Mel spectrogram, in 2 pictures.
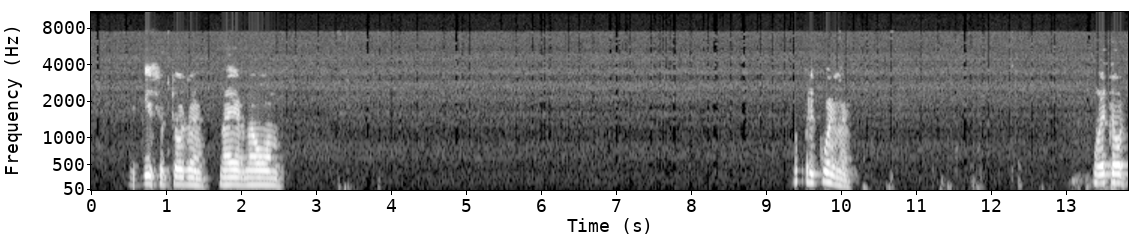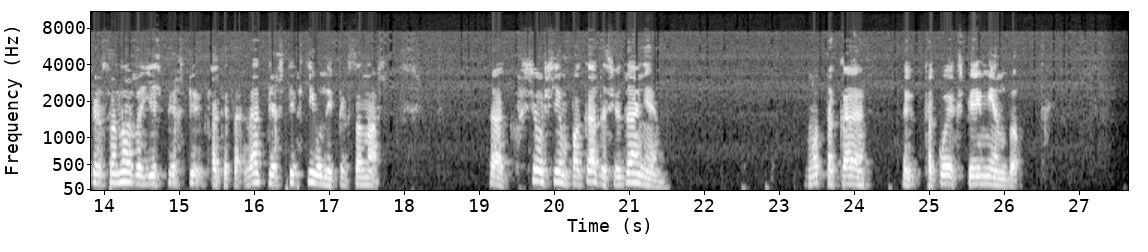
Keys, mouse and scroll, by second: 0.9 click, 2.3 Delete, 3.4 click, 4.0-10.1 drag, 10.8-11.3 middle drag, 12.0-12.4 shift+middle drag, 16.5 n, 19.8 click, 21.1-22.4 drag, 23.0-24.1 middle drag.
